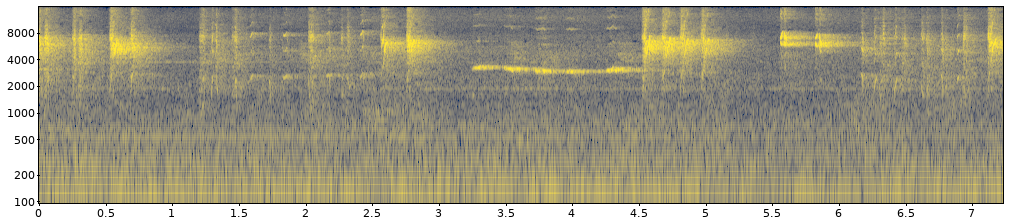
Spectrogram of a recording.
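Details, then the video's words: Olive-backed sunbird song in the 'konslet' style: high, shrill chirp bursts frame one long, slightly falling whistled note near the middle. Faint background hum throughout. "konin konslet"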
